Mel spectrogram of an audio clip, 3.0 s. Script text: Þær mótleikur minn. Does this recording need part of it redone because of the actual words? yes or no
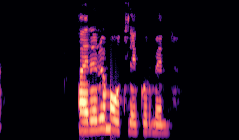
yes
